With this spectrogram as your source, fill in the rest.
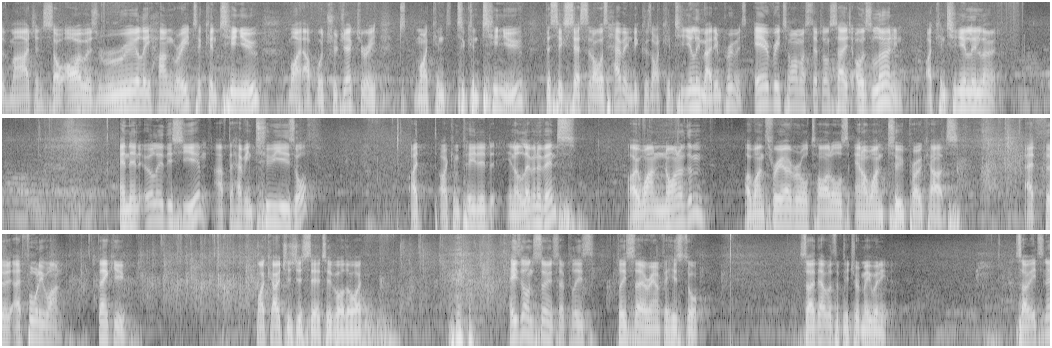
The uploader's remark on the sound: CONNECT Fest'19 Goa India. The audio to his speech from the Connect Festival in India in December 2019.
